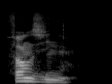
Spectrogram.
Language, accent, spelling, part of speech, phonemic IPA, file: French, France, fanzine, noun, /fan.zin/, LL-Q150 (fra)-fanzine.wav
- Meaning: fanzine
